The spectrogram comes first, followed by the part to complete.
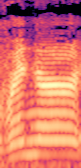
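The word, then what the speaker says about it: wringer: some through the ringer the ringer is spelled w r i n g e r so this is whenever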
